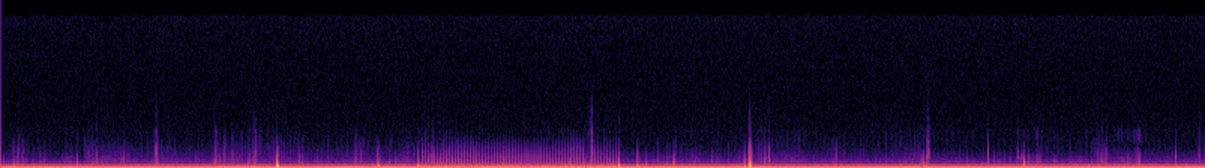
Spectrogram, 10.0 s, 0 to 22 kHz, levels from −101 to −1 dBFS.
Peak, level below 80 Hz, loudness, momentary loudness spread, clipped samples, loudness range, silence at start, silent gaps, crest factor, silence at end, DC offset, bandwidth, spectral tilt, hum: -8 dBFS; -46 dBFS; -31 LUFS; 4 LU; under 0.1%; 2 LU; 0 s; none; 22 dB; 0 s; under 0.1%; 3 kHz; -12.5 dB/octave; 60 Hz at -40 dBFS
